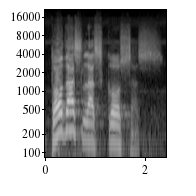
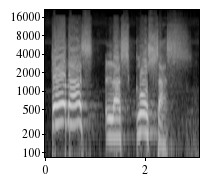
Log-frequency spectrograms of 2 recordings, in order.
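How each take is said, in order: First: "todas las cosas" slow and soft, stress still on todas; soft echo. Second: "todas las cosas" slow and loud, stressing todas; emphatic. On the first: Preacher echoing the verse to the church, slow and soft. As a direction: repeat "todas las cosas" quietly and slowly. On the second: Preacher quoting Romans 8:28, slow and loud on todas. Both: Shown as a demonstration.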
